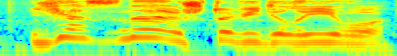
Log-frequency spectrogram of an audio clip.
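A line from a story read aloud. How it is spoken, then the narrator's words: Irritated shout. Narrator (Russian): закричала мама раздраженно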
